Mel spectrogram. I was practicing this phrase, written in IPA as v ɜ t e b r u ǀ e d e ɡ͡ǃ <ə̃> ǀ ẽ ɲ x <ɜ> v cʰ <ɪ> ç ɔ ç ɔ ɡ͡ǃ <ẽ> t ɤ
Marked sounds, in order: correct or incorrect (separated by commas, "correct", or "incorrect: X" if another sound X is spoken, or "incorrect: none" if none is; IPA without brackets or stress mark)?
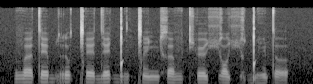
correct, correct, incorrect: ʏ, correct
